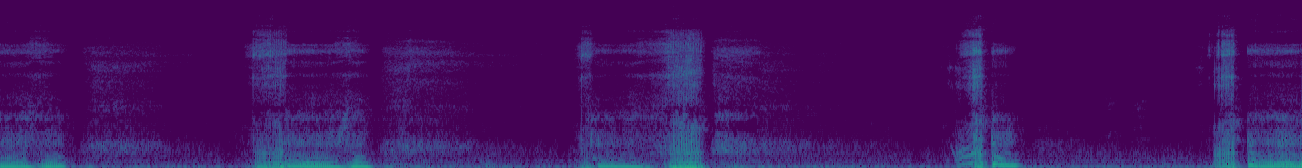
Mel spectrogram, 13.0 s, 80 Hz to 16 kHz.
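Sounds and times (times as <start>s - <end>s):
quiet breathing: 0.0s - 2.5s, 3.2s - 9.6s, 10.2s - 13.0s
person snoring: 12.1s - 13.0s.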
